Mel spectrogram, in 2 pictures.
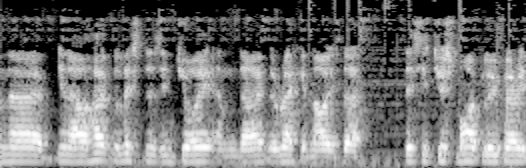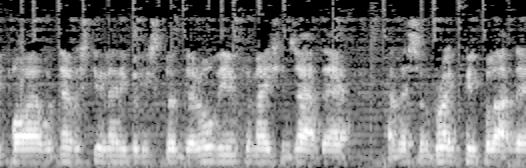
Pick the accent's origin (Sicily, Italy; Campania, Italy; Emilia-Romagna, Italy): Sicily, Italy; moved away; I had a lot of fights because obviously I came from Sicily, but it wasn't really bullying.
